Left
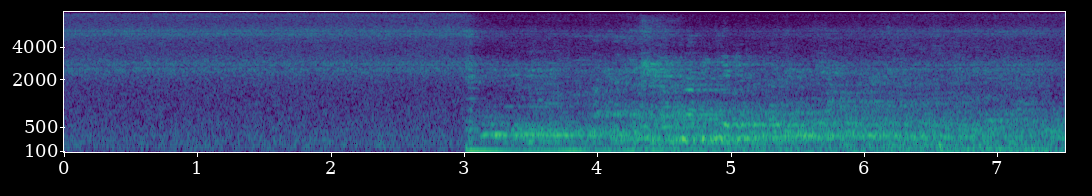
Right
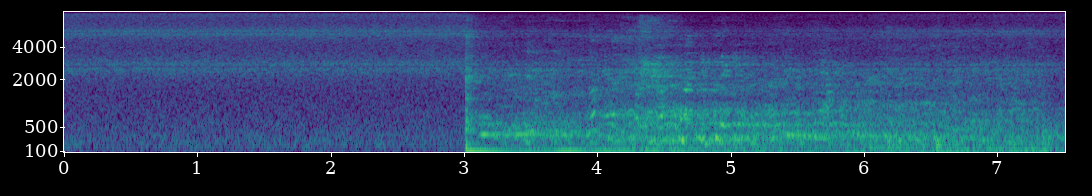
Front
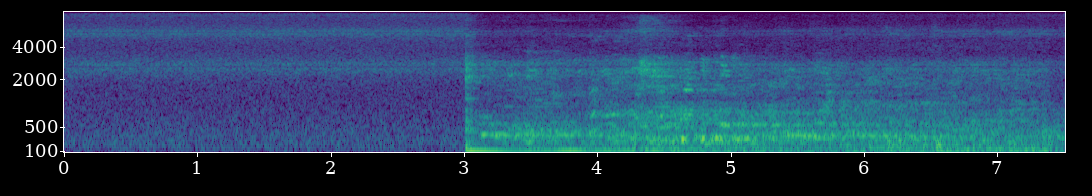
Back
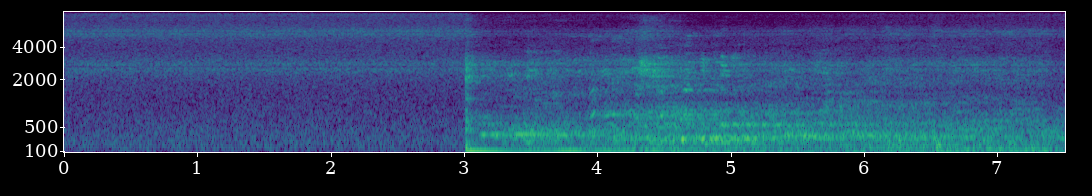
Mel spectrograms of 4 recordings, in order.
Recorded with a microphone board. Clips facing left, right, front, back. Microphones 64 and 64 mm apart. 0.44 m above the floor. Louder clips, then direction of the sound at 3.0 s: Right 3 dB, front 2 dB; 95° right.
